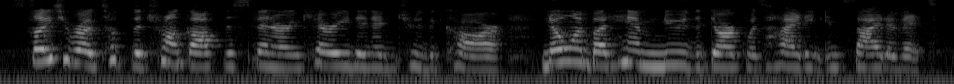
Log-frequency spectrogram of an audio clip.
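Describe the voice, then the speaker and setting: A woman's voice: a little high, a bit bright, slight background noise, poor audio. A woman reading fan fiction aloud as a host, in a theatrical, comic style with sarcastic asides.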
